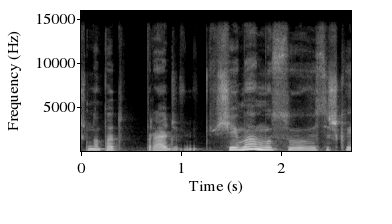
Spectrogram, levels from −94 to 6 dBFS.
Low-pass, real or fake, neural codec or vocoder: 14.4 kHz; real; none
